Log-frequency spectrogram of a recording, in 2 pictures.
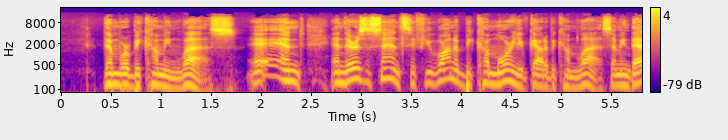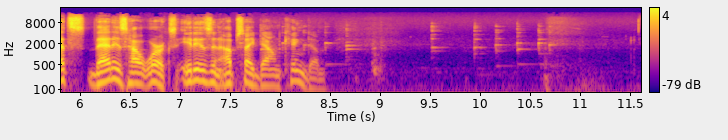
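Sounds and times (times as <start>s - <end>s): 
speech: 0.4s - 8.6s
phone ringtone of short electronic tones: 7.7s - 11.2s.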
